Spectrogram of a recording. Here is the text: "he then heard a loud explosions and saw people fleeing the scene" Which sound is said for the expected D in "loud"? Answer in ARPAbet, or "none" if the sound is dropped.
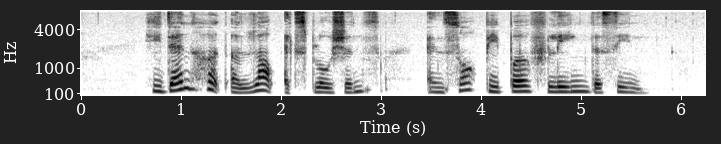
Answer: none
